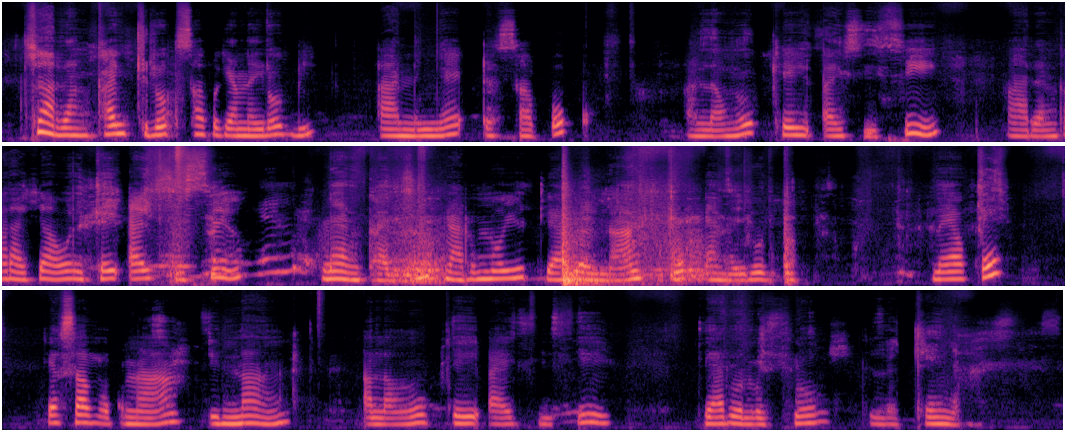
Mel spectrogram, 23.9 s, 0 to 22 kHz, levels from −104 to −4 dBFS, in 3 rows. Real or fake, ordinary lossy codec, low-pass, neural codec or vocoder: fake; none; none; codec, 44.1 kHz, 3.4 kbps, Pupu-Codec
